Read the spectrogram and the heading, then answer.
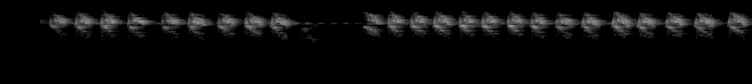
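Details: Oriental white-eye of the dakun type from East Java giving an unusual song: rapid high buzzy notes, about four a second, broken by a thin steady whistle before the pulsing series resumes.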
